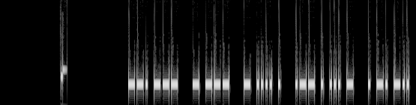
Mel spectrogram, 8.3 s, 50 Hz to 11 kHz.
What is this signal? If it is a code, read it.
Morse code, heard as a keyed tone, about 27 wpm, 700 Hz. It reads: GO TO THE WEST END
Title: Sentences from Top 1000 Words - Review Part 2 - 28wpm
